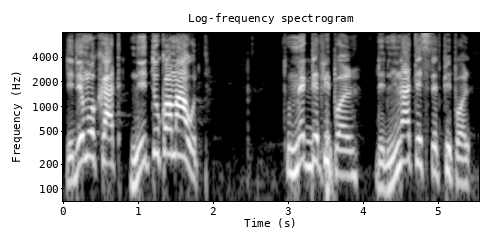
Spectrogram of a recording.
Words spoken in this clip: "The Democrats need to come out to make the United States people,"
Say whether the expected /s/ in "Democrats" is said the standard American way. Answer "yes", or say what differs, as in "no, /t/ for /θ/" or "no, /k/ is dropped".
no, /s/ is dropped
